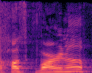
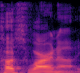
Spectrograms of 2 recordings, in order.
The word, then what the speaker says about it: Husqvarna: It's a hit between, you know, some people like Steel, some people like Husqvarna, you know? Husqvarna. It's not Husqvarna. It's Husqvarna. I pronounce it Husqvarna. I say Husqvarna. It's Husqvarna. Anyways, so those are the top ones.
